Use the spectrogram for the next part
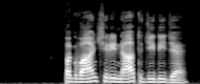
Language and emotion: Punjabi, neutral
